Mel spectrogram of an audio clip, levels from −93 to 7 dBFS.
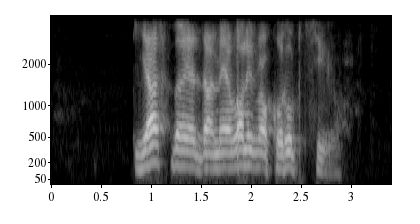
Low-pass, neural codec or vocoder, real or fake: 3.6 kHz; codec, 24 kHz, 3 kbps, HILCodec; fake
